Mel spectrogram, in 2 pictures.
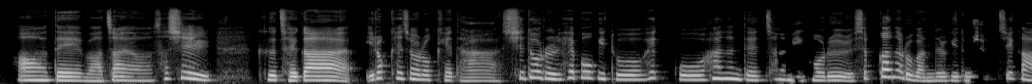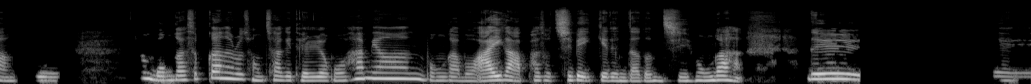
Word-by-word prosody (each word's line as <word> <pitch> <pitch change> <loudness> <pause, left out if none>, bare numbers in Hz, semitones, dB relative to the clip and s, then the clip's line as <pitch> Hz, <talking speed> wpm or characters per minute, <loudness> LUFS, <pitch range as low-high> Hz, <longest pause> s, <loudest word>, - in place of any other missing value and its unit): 아 200 0 +3
네, 185 -2 +3
맞아요. 170 +2 -2
사실 255 -3 +1 0.4
그 210 -2 +2
제가 190 -2 +4
이렇게 280 +6 -1
저렇게 220 -7 -1
다 165 -2 -7
시도를 265 - 0
해보기도 255 -8 -1
했고 245 -8 -2
하는데 240 -6 +2
참 215 +4 -9
이거를 185 -1 -2
습관으로 295 - 0
만들기도 180 +1 -3
쉽지가 180 - -6
않고 170 0 -7 0.8
좀 275 -4 +2
뭔가 195 +1 0
습관으로 255 +2 +1
정착이 195 -3 -4
되려고 175 0 -2
하면 265 +1 +2
뭔가 180 -2 -6
뭐 165 -1 -6
아이가 185 +3 +4
아파서 185 +2 -7
집에 190 +2 0
있게 175 0 -3
된다든지 165 0 -4
뭔가 185 -2 +1 0.6
늘 245 -1 +5 1.4
네 180 -1 -10
195 Hz, 240 characters per minute, -21 LUFS, 180-250 Hz, 1.4 s, 늘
